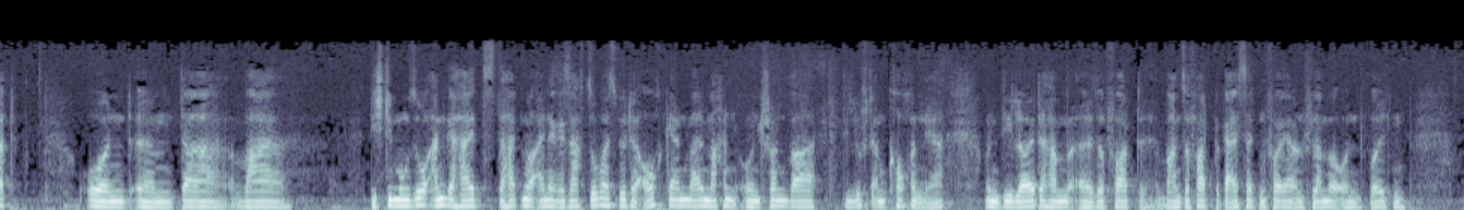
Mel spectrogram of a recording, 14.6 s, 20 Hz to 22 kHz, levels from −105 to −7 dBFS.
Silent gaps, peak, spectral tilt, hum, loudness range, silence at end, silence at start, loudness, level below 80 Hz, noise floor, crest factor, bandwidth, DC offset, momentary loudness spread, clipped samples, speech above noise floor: none; -6 dBFS; -8.5 dB/octave; none; 3 LU; 0.3 s; 0 s; -22 LUFS; -42 dBFS; -44 dBFS; 16 dB; 9.8 kHz; under 0.1%; 9 LU; under 0.1%; 23 dB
